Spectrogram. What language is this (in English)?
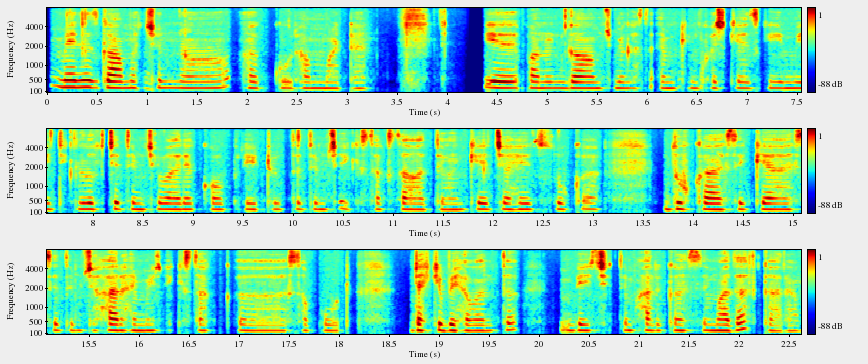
Kashmiri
